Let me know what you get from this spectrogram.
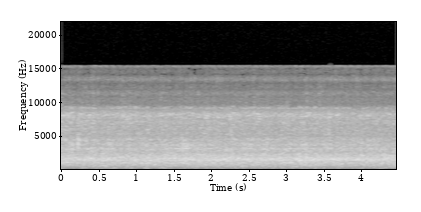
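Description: Heavy rain falling steadily on corrugated sheet-metal roofs: a loud, even wash of noise with no let-up.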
